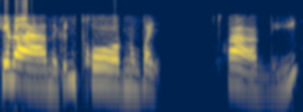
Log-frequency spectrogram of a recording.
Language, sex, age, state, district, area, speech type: Bodo, female, 60+, Assam, Kokrajhar, rural, conversation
